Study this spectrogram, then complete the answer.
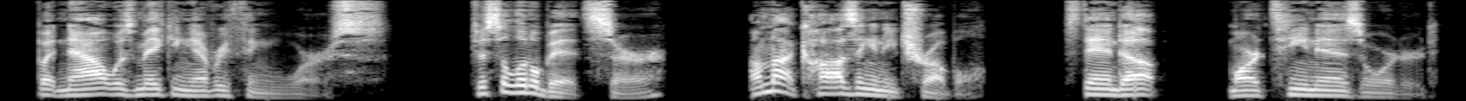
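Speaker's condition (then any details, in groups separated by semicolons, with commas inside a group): No condition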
